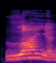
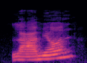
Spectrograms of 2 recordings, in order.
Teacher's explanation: lion이 훨씬 그 혀의 위치가 그 입천장에 살짝 범프 튀어나온 부분, 거기에 닿고, 라면은 좀 더 안쪽으로 들어가요.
